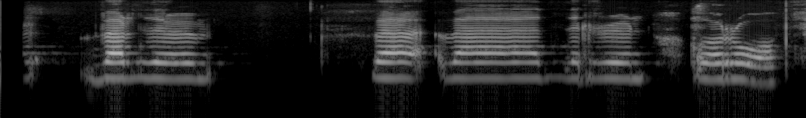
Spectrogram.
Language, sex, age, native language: Icelandic, male, 8, Icelandic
